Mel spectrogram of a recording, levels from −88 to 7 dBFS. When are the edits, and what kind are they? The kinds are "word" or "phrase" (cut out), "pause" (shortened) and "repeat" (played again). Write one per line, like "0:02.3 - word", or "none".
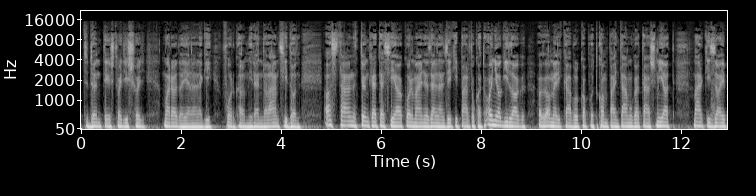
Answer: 0:04.8 - pause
